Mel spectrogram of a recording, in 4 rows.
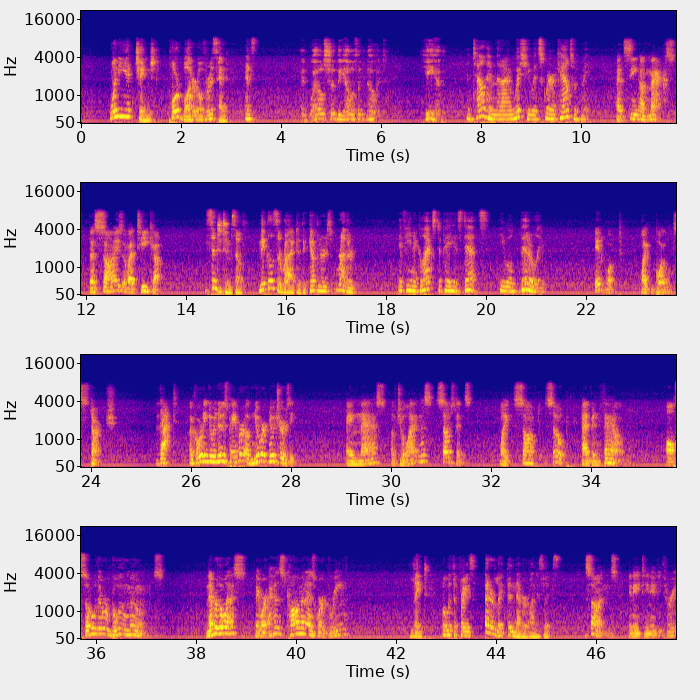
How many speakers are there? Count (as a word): four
